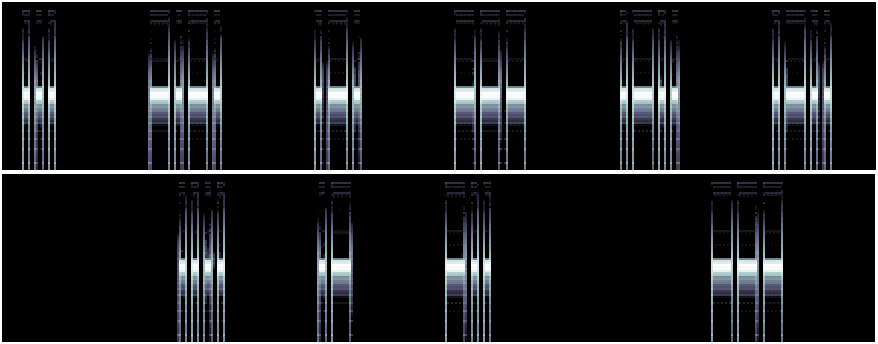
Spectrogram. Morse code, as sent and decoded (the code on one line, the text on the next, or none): ... -.-. .-. --- .-.. .-.. / .... .- -.. / ---
SCROLL HAD O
